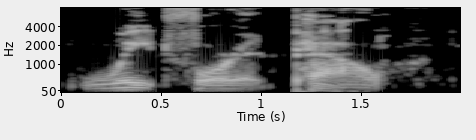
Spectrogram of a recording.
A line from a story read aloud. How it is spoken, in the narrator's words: she muttered, her voice a sort of low, happy growl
